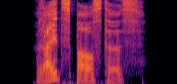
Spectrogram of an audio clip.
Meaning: strong/mixed nominative/accusative neuter singular superlative degree of reizbar
- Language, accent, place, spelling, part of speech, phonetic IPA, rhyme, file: German, Germany, Berlin, reizbarstes, adjective, [ˈʁaɪ̯t͡sbaːɐ̯stəs], -aɪ̯t͡sbaːɐ̯stəs, De-reizbarstes.ogg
